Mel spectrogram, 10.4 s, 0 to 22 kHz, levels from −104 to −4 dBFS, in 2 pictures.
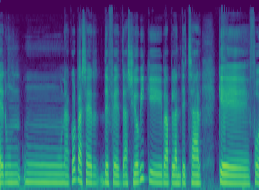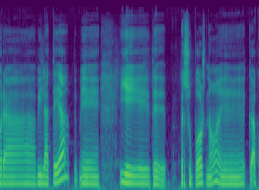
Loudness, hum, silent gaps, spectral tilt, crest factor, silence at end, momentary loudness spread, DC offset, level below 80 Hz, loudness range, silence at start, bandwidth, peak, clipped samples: -30 LUFS; none; none; -5.5 dB/octave; 16 dB; 0 s; 7 LU; under 0.1%; -58 dBFS; 3 LU; 0 s; 17.5 kHz; -14 dBFS; under 0.1%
